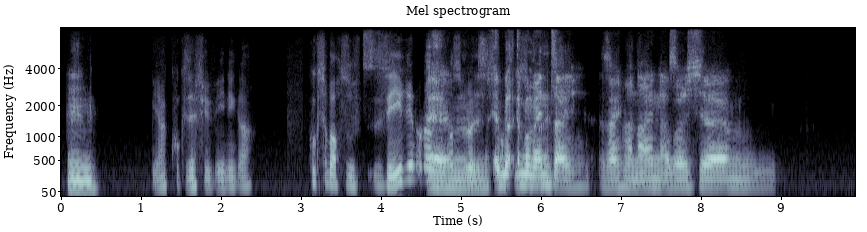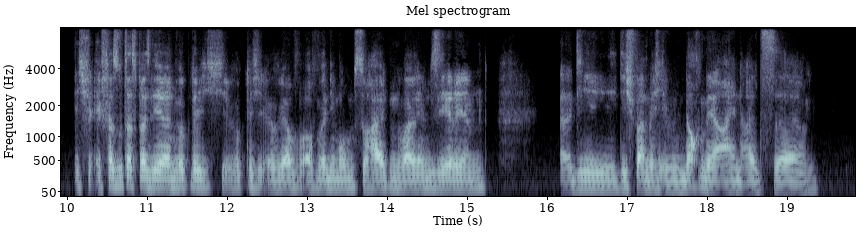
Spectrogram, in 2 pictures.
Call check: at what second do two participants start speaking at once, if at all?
5 s

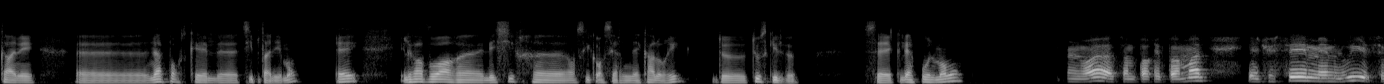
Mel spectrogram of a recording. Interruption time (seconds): none

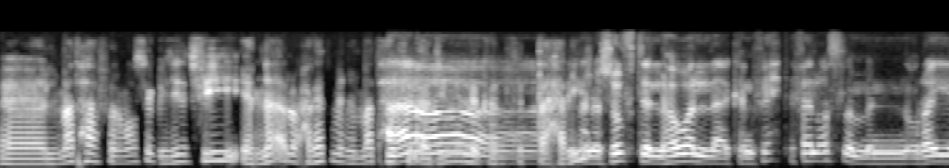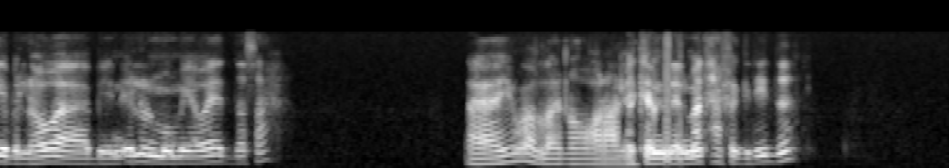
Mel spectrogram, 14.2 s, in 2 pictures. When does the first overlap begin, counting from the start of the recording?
3 s

